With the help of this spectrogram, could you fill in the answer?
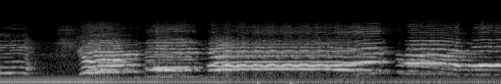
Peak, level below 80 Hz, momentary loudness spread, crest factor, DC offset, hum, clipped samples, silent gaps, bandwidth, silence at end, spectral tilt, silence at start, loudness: -8 dBFS; -48 dBFS; 9 LU; 12 dB; under 0.1%; none; under 0.1%; none; 8.6 kHz; 0 s; -5 dB/octave; 0 s; -21 LUFS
